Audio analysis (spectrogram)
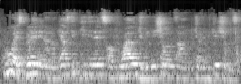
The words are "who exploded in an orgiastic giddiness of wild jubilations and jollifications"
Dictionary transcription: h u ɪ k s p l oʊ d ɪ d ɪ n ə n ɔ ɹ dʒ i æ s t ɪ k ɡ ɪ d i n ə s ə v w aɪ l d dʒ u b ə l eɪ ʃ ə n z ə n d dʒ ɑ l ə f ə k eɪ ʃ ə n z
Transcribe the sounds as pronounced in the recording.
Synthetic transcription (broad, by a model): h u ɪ s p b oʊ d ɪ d ɪ n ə l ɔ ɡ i s t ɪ k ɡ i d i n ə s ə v w aɪ l d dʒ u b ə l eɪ ʃ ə n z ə n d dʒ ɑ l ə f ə k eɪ ʃ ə n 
